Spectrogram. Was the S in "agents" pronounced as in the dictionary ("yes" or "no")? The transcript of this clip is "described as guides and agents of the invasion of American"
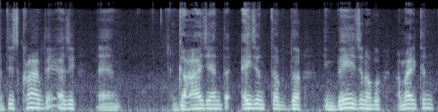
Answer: no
